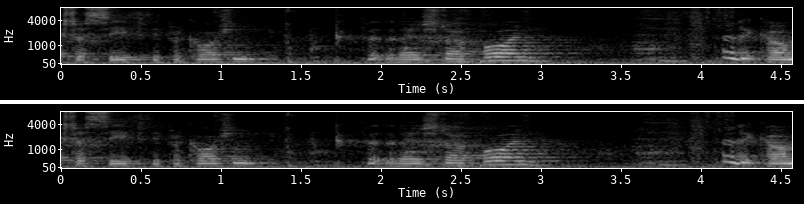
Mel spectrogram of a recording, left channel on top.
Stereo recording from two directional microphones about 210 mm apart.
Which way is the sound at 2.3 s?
Centre (ahead or behind).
